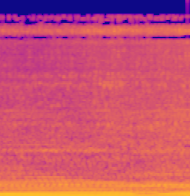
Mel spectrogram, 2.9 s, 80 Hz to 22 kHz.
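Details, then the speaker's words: Car that sat about a month with a dead battery, jump-started with an Autowit SuperCap 2 super-capacitor jump starter: an even, low, steady idle with a smooth pulse and no misses or knocks. It runs healthy. "You just jump it, and then it start right away, because this thing no need battery at all. So right now my car is running again with the help of Autowit."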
